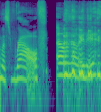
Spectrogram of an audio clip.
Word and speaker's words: Ralph: I always thought his name was Ralph. Oh, no, it is. Because it's spelled Ralph, but it said Rafe.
